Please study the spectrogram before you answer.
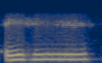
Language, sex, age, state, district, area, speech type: Nepali, female, 30-45, West Bengal, Darjeeling, rural, conversation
